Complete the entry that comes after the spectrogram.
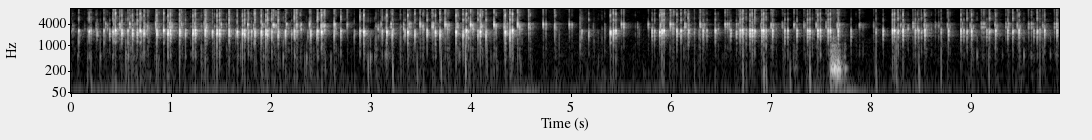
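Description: A rainbow, segmented, hollow plastic articulated slug fidget toy is dangled and swung beside the microphone, its segments rattling against each other. The result is a dense, bright, dry clicking rattle centered around 2.5 kHz, with almost no low end and brief lulls midway and near the end.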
